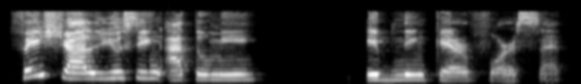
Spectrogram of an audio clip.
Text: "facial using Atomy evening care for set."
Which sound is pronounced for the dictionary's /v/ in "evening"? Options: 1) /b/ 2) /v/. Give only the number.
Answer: 1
